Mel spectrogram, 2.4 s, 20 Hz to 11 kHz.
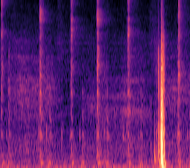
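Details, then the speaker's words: Accuair VU4 air-suspension manifold after replacing its leaking solenoid seals with a service kit, worked from the in-car buttons for all four corners up and down: crisp single clicks about every third of a second, one louder clack, all solenoids now switching normally. "All right, in the car, I'm gonna hit the buttons, all four corners, up and down. Hear the clicking. Previously, some of these did not do anything."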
